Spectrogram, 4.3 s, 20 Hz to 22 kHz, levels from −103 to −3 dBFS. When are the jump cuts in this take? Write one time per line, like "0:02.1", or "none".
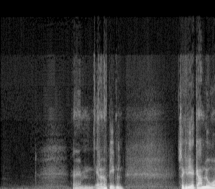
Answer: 0:02.1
